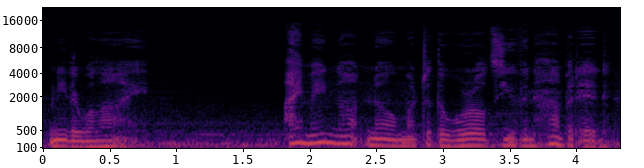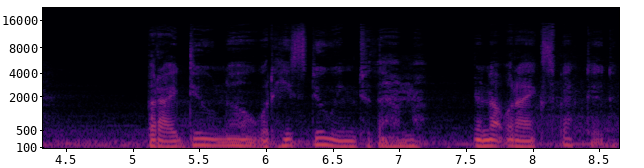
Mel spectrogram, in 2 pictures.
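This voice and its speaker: Casting: candid, self-assured game knight, creaky low voice, measured, over noisy ambience. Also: female voice. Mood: resolute, guarded. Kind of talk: video game cutscene acting.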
